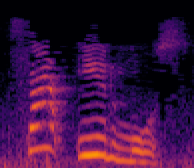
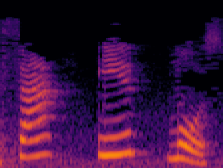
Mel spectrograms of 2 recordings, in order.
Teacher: A sílaba tônica da palavra é a penúltima, né? Então, você tem o ir.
